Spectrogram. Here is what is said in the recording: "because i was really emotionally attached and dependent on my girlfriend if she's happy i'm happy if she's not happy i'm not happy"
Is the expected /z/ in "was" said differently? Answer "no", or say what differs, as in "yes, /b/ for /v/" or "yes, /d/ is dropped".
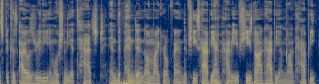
no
